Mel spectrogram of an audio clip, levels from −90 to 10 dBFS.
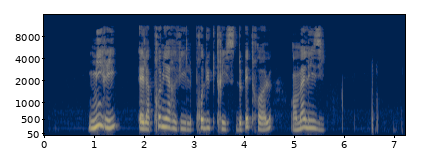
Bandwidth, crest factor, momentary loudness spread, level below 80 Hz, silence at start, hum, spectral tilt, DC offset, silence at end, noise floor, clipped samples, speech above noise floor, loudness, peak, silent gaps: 11.5 kHz; 20 dB; 22 LU; -82 dBFS; 0.9 s; none; -3.5 dB/octave; under 0.1%; 1.65 s; -75 dBFS; under 0.1%; 50 dB; -26 LUFS; -8 dBFS; none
